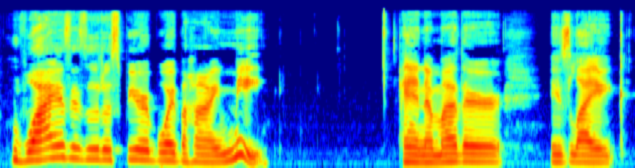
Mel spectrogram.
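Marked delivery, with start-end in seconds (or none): 0.0-2.7 high squeal of a laugh breaking into the question; nervous laughing. Retold or imitated. Therapist hearing the spirit follows her, laughing nervously. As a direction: laugh through the disbelief. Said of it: "And I'm like".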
